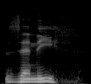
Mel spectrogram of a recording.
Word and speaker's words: zenith: Zenith.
